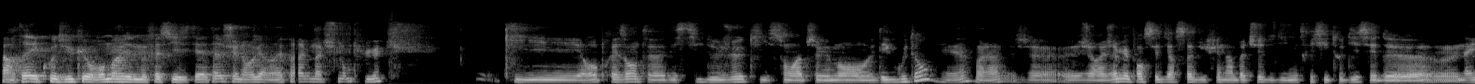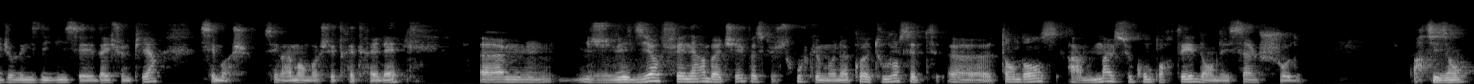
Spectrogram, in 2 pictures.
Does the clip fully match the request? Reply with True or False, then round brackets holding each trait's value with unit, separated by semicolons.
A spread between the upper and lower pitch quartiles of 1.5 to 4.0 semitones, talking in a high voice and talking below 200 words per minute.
False (3.3 semitones; 115 Hz; 175 wpm)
